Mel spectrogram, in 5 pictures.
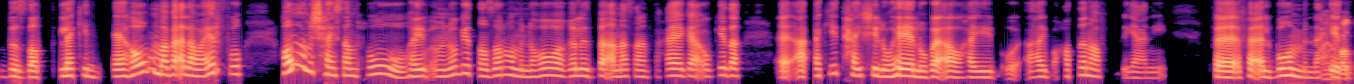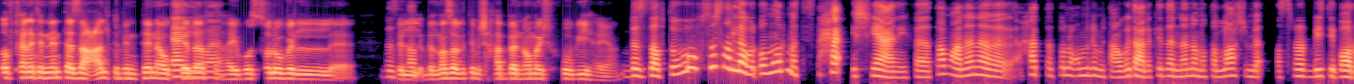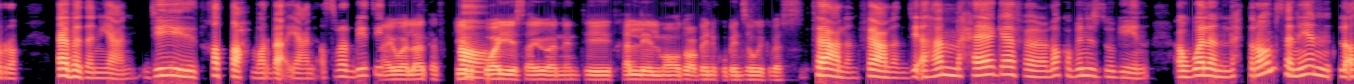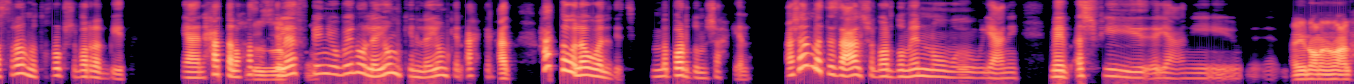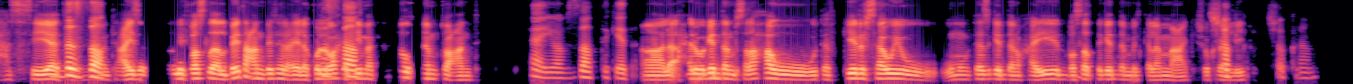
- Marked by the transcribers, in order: none
- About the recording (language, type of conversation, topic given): Arabic, podcast, إزاي أصلّح علاقتي بعد سوء تفاهم كبير؟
